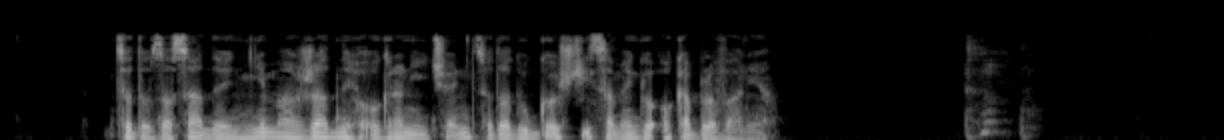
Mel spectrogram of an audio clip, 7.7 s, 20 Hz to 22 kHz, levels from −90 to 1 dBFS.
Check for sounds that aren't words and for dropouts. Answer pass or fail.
fail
